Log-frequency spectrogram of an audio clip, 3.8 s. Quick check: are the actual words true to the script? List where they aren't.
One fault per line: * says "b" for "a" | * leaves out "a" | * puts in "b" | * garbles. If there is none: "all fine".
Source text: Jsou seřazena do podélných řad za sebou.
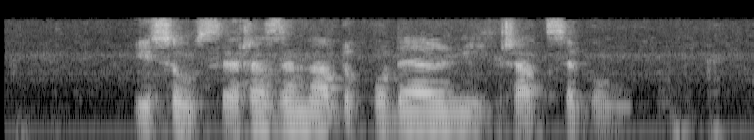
* leaves out "za"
